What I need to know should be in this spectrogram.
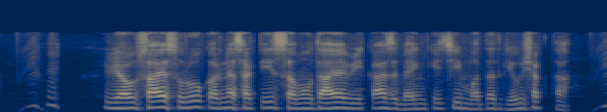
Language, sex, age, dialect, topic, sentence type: Marathi, female, 18-24, Varhadi, banking, statement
